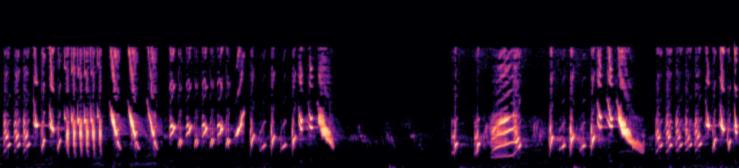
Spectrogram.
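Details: Bright, chattering song of a European goldfinch in several bursts of twittering trills, with brief pauses and soft low thumps in the background.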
